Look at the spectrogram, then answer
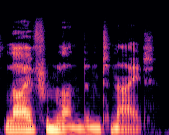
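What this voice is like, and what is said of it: Posh RP newsreader accent. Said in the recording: “Newsreaders used to sound very RP, very posh and very RP. And they'd sound a bit like that.”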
